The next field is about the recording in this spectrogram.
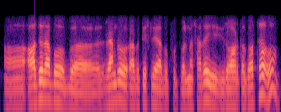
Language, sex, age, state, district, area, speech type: Nepali, male, 30-45, West Bengal, Darjeeling, rural, conversation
